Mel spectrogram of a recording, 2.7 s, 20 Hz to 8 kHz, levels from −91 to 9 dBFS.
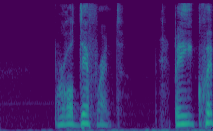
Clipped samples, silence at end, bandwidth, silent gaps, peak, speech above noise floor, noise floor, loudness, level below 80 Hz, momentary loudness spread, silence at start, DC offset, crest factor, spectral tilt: under 0.1%; 0 s; 7.6 kHz; none; -20 dBFS; 31 dB; -70 dBFS; -40 LUFS; -70 dBFS; 19 LU; 0.55 s; under 0.1%; 20 dB; -5 dB/octave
